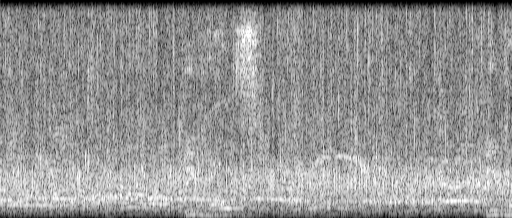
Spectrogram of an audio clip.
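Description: Many people clap their hands.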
